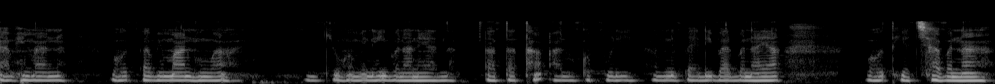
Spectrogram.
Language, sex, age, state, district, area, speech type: Hindi, female, 18-30, Uttar Pradesh, Chandauli, urban, spontaneous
